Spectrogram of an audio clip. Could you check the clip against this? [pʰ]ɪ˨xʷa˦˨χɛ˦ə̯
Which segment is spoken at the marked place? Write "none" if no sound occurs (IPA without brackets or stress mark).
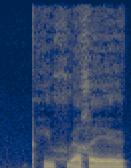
pʰ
